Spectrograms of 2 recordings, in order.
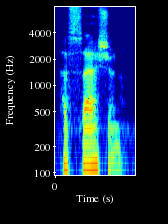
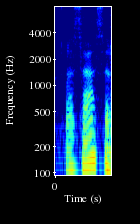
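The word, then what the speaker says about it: Hashshashin: And these young killers came to be known as hashish eaters, which in Arabic is hassashin, or as the crusaders pronounced it, assassin. – Assassin.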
